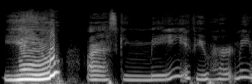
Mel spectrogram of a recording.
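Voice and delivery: loud, slow incredulous question. Acted. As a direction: throw the question back, stunned. Mocking the heroine's incredulity.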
